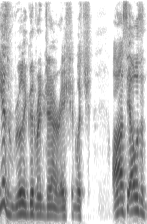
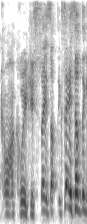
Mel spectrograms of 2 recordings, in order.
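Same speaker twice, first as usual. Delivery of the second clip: pleading that climbs higher and louder; urging; 7 semitones higher, 3 dB louder than usual. Retold or imitated. Viewer willing Koichi to speak up, impatient pleading. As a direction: egg him on, building in pitch.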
